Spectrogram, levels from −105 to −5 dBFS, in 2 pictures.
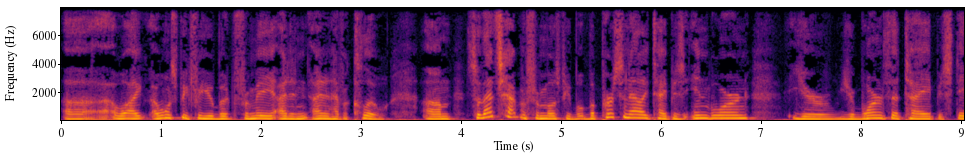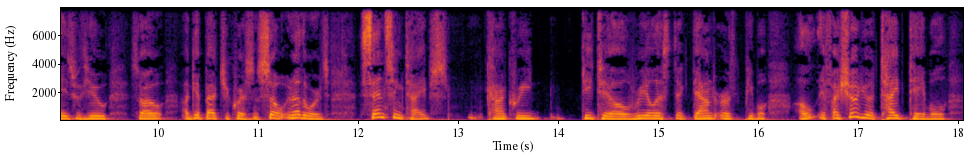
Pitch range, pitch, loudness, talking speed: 175-205 Hz, 185 Hz, -29 LUFS, 225 wpm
